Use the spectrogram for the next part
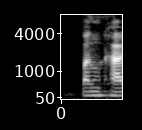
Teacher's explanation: نون کی آواز کو ناک میں چھپا کر پڑھیں گے، جس طرح اردو میں پنکھا کے نون کو پڑھتے ہیں۔ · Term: اخفاء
